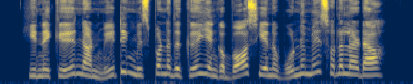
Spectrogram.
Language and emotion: Tamil, surprised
